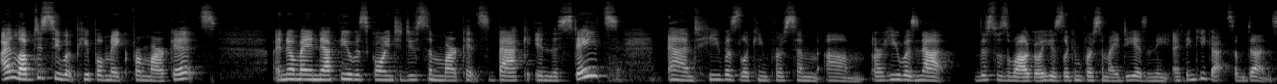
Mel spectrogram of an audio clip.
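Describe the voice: A put-on character voice, hoarse and at a fairly quick pace. The recording is very clean, with a silent background. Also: woman, medium pitch for a woman.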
